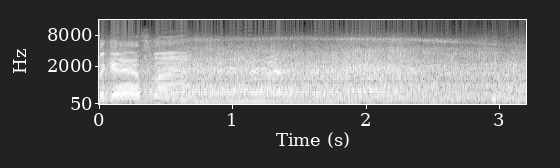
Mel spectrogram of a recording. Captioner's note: engines rumbling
